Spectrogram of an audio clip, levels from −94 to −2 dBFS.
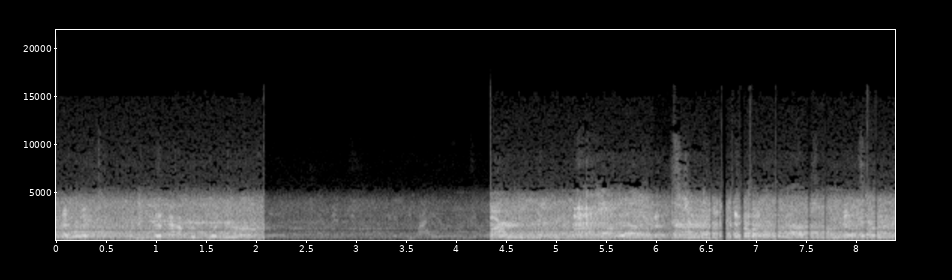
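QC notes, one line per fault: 2.08–4.34 s, sudden gain jump: the level and the noise floor drop together by about 19 dB, likely from an unramped gain step. The waveform envelope shrinks abruptly, then snaps back.
5.97–6.18 s, sudden gain jump: there is a brief drop of about 6 dB in both the sound and the background, likely a gain change applied without a ramp. It shows as a step-edged dip in the waveform.
6.53–7.71 s, repeated packet loss (robotic sound): nine gaps up to 41 ms long are patched by extending the last sound, about 19% of the stretch, which gives a choppy result. The spectrogram shows smeared, repeated harmonics with vertical seams.
8.07–8.11 s, 8.11–8.14 s and 8.18–8.22 s, short concealed packet loss: three holes of about 20 ms each are filled from the preceding sound, so it briefly smears. Each shows as a short blurred patch with soft edges.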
